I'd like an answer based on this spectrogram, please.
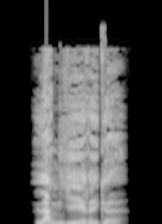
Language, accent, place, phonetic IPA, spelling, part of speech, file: German, Germany, Berlin, [ˈlaŋˌjɛːʁɪɡə], langjährige, adjective, De-langjährige.ogg
- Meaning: inflection of langjährig: 1. strong/mixed nominative/accusative feminine singular 2. strong nominative/accusative plural 3. weak nominative all-gender singular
